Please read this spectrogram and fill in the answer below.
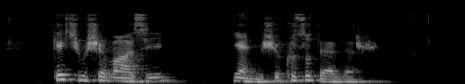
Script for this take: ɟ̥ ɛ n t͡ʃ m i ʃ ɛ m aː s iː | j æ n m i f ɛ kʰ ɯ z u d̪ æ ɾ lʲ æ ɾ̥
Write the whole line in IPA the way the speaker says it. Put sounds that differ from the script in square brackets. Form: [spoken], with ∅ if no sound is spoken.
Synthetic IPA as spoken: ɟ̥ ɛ [∅] t͡ʃ m i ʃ ɛ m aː [z] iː | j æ n m i [ʃ] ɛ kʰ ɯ z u d̪ æ ɾ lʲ æ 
